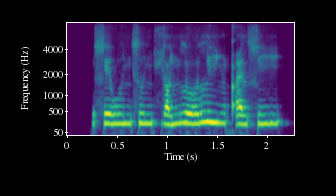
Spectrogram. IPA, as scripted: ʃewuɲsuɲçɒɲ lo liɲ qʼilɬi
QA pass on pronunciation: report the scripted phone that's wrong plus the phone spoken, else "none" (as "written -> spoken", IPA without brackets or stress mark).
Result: ʃ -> ɬ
